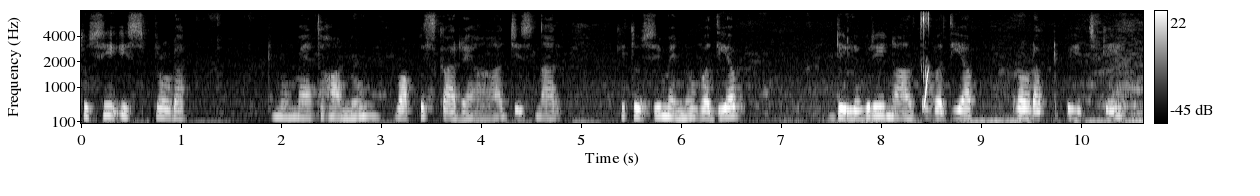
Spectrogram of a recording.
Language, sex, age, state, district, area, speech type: Punjabi, female, 18-30, Punjab, Pathankot, urban, spontaneous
